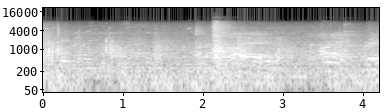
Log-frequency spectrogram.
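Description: Foosball table in play: a sharp knock of the ball being struck about two seconds in, with lighter clacks of ball and rods around it, over a background of voices.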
